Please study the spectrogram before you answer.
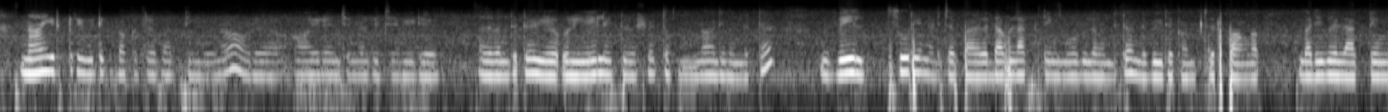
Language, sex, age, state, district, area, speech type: Tamil, female, 18-30, Tamil Nadu, Sivaganga, rural, spontaneous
